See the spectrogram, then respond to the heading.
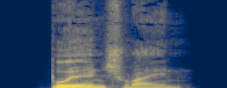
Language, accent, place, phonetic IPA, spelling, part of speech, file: German, Germany, Berlin, [ˈbʊlənˌʃvaɪ̯n], Bullenschwein, noun, De-Bullenschwein.ogg
- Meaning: pig (police officer)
